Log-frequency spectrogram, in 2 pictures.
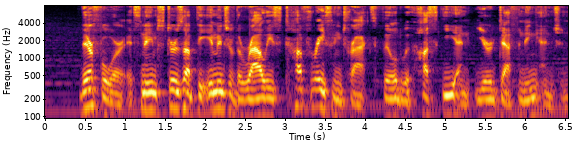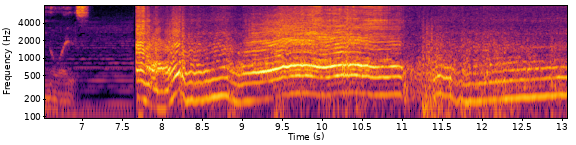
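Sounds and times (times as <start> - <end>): car engine accelerating: 7.7 - 13.0.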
